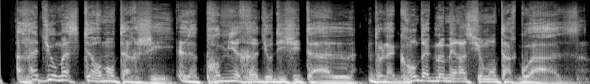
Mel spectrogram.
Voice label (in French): medium Accap, Voix Off; Montargis; 1ère radio Montargis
